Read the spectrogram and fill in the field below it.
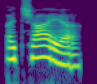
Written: achaia

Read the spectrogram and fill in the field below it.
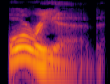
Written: oread

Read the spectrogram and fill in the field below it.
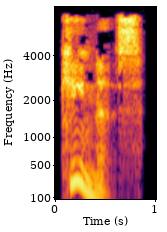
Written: keenness

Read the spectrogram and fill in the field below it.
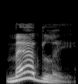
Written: madly

